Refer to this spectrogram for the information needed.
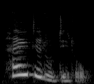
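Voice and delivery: ordinary delivery, nothing marked

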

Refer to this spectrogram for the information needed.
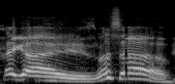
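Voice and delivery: high, drawn-out holler; calling out a greeting. Pretend. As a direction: sing out a big hello to the group. Calls out a greeting to friends.

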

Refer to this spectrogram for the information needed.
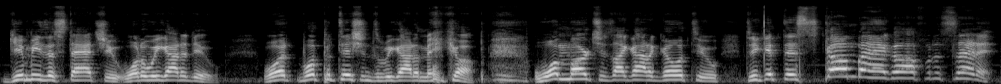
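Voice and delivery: climbing to a shout at the end; yelling rant. Real, not acted. Demanding ways to remove the senator, building to a shout. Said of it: "I'm yelling again".

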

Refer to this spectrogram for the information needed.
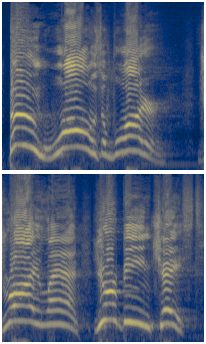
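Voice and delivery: high, loud and slow; loud dramatic build. Acted. Preacher thundering the sea parting, loud and high. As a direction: boom it out like the sea splitting.

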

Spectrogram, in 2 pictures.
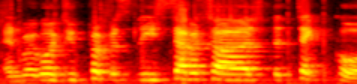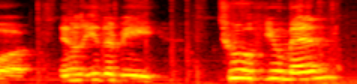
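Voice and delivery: put-on deliberate French-accented explaining. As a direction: explain the absurd plan as a Frenchman. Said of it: "in your French accent".

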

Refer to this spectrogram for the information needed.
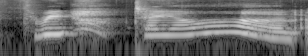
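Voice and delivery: high, loud gasp into the name; excited gasp. Real, not acted. Revealing a [name] card, gasping high and loud.

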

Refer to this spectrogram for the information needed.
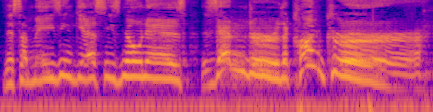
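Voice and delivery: slow, loud ring-announcer reveal; building showman's flourish; grand guest announcement. Acted. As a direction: stretch the name out grandly.

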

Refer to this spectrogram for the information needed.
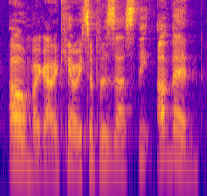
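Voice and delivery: ordinary talk

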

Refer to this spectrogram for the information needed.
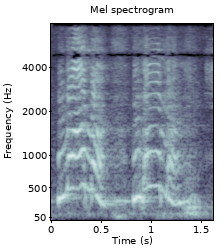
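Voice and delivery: put-on a kid who can't wait to tell it; excited child. Child running in to tell mama about freedom, excited.

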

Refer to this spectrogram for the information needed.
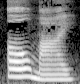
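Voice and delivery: ordinary delivery, nothing marked

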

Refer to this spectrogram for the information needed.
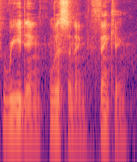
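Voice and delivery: plain reading voice

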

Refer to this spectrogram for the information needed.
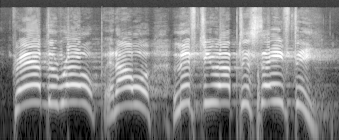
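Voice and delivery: high-pitched acted holler; Charlie shouting down. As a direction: call down from a helicopter. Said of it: "Charlie shouts down and says".

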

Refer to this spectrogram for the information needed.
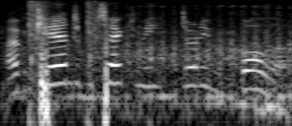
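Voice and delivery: loud, fast and breathless; being chased. Real, not acted. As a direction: yell it while running for your life. Fleeing soldiers across rooftops.

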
